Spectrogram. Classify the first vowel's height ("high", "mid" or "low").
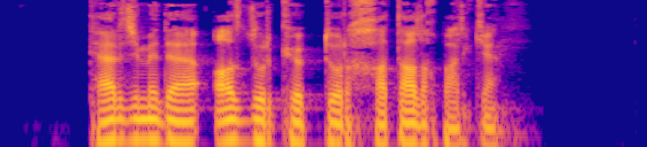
low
